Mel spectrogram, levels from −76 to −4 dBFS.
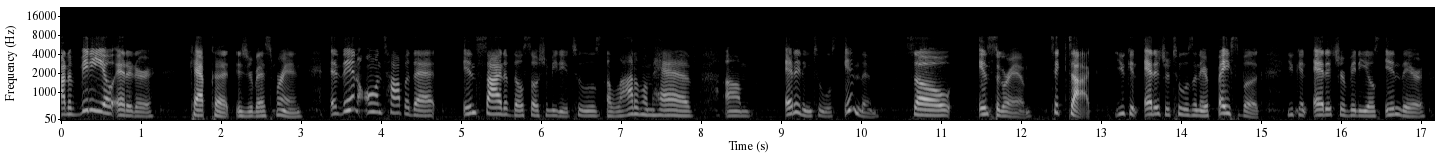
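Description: No faults found in this speech; it carries G.722 wideband telephone coding with a light upper-band hiss, in its 56 kbit/s mode, with nothing above 7.7 kHz.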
